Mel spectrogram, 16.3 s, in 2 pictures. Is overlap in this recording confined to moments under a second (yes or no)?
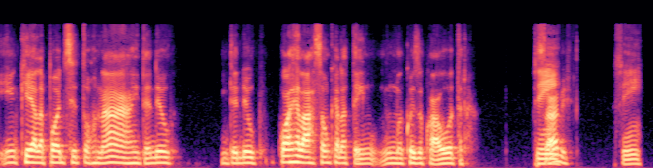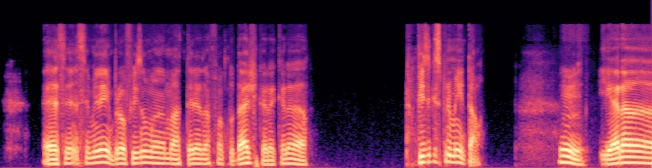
yes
